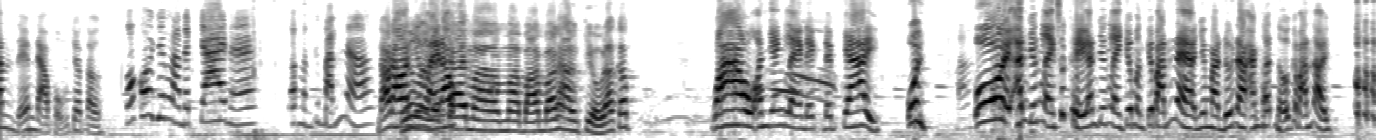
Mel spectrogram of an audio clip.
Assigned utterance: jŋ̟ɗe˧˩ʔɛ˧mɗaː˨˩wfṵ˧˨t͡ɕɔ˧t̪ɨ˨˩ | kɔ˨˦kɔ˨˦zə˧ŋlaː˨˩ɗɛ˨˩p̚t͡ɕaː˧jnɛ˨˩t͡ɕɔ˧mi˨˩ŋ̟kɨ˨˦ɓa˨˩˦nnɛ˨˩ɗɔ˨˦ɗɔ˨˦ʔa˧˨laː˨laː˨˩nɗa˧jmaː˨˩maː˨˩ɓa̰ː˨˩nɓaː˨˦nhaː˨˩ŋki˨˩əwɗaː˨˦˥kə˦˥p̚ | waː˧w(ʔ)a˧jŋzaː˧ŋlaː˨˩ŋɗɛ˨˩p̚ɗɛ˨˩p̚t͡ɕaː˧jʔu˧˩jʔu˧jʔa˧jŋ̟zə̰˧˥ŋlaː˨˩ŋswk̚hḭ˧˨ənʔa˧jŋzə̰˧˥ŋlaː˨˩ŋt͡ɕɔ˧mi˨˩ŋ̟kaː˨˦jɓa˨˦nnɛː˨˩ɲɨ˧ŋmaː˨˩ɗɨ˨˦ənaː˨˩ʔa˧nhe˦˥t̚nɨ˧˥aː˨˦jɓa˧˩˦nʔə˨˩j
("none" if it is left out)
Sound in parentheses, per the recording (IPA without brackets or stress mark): ʔ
